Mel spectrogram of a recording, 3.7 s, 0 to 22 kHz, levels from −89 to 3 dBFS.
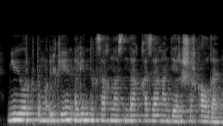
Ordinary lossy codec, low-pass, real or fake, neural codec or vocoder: none; 7.2 kHz; real; none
